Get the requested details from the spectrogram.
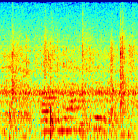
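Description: Footsteps tread on a hard floor.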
